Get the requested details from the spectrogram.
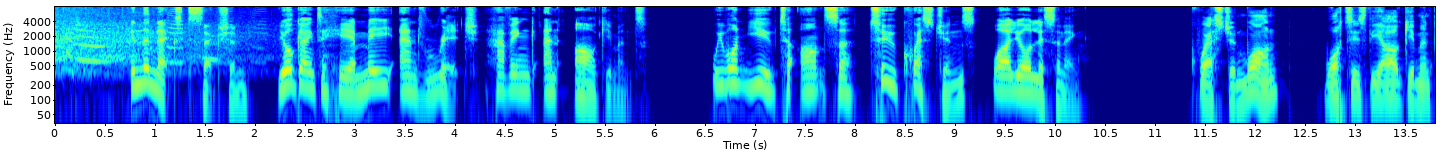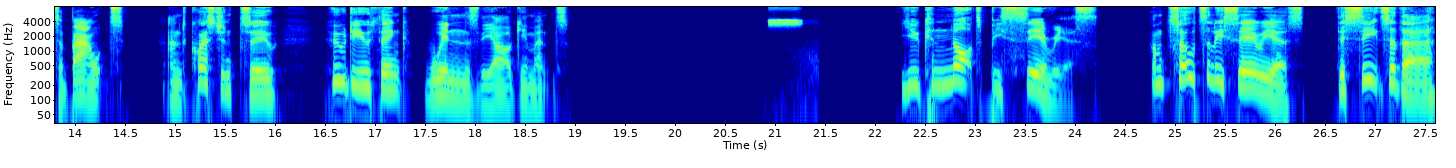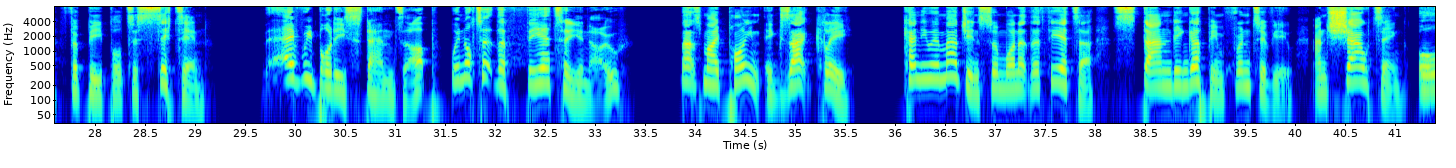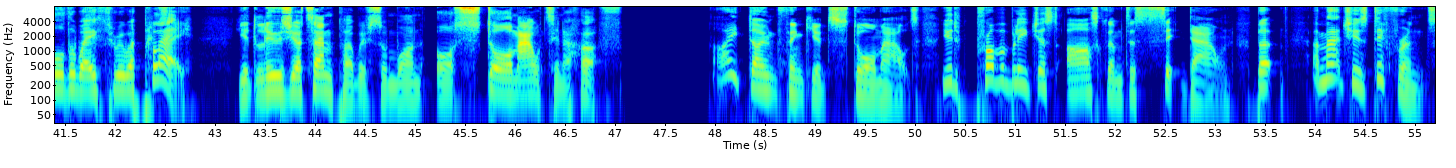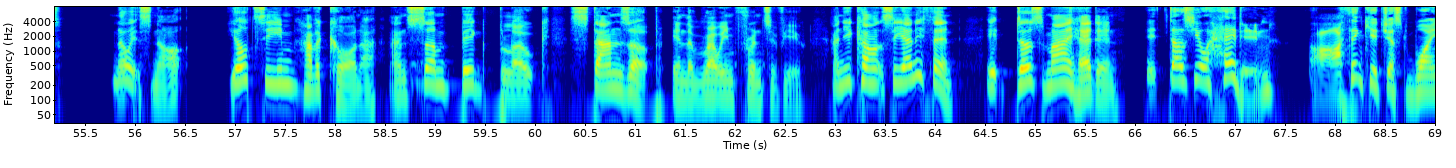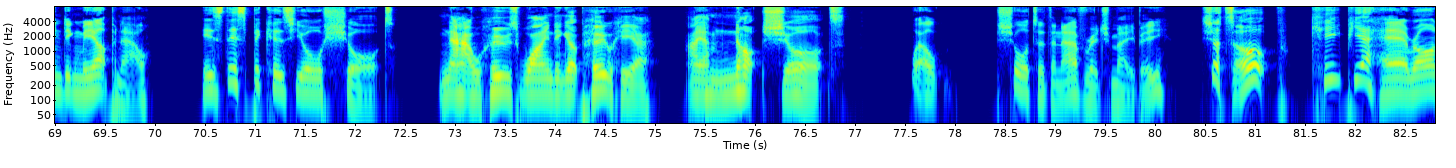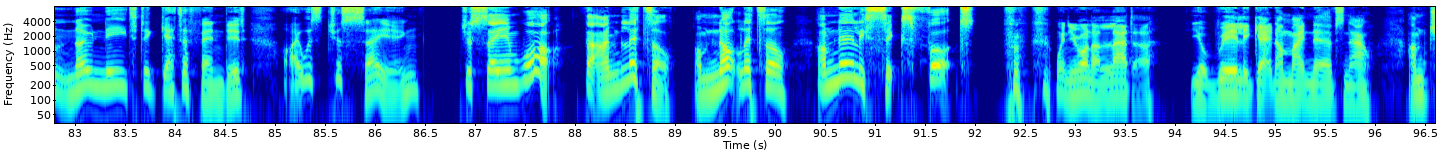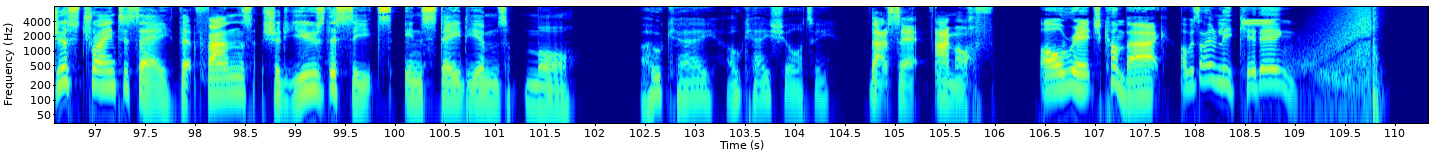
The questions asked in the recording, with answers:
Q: Question one, what is the argument about?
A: The argument was about whether football fans should be allowed to stand up at football matches.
